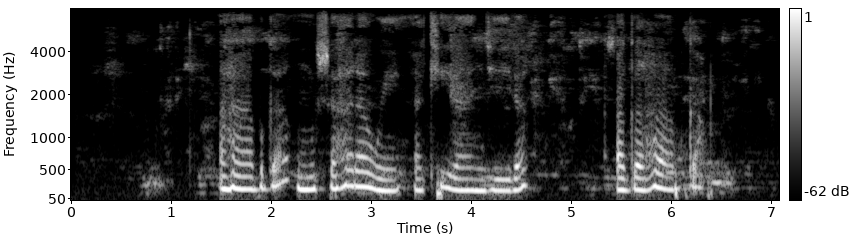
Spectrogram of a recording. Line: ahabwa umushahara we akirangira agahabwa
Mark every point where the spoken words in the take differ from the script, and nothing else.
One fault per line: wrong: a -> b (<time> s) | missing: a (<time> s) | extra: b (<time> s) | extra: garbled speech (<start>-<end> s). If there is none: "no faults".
no faults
